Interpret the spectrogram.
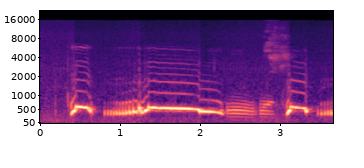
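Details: Puter pelung dove song used to coax a reluctant bird to sing: a brief high opening note, then a sustained, slowly falling coo and a lower buzzing tail. A new phrase begins near the end.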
